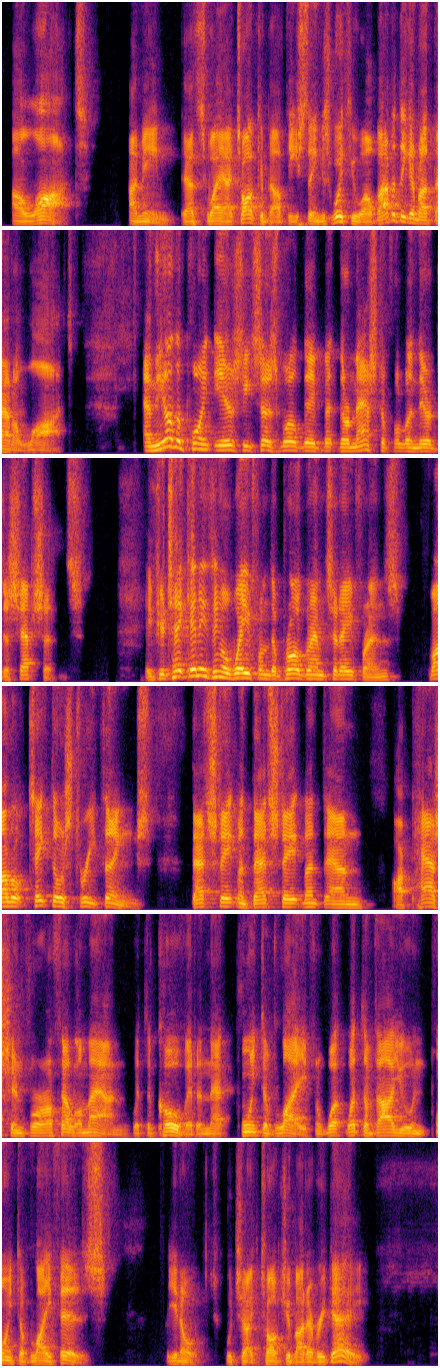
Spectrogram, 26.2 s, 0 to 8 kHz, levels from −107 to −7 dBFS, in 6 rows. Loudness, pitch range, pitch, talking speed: -22 LUFS, 110-150 Hz, 130 Hz, 205 wpm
